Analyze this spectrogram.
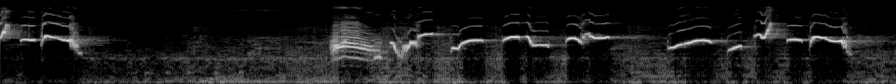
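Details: Indonesian kacer, the Oriental magpie-robin, a once lazy singer being restored to full voice: a rasping burst, then a fast run of bright, clipped whistles, some slurring down and some rising, over faint background hum.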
